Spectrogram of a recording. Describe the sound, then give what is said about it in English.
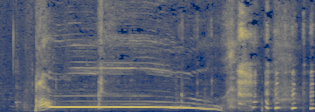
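A person imitates a dog's howl, one long sustained tone held for about three seconds before falling away, followed by a few short yipping or panting sounds, loud. “That was most lifelike. I'm adept at imitating animals.”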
